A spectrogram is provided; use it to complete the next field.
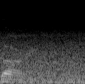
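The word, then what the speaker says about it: גר: It's pronounced Gar.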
